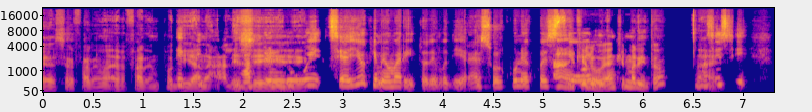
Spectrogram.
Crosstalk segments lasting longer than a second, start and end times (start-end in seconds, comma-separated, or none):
1.3-2.7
